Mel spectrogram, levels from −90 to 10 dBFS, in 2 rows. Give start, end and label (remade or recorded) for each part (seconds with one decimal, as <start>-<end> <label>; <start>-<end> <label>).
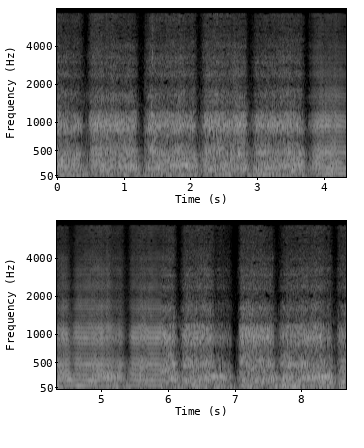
0.0-3.8 recorded; 3.8-5.9 remade; 5.9-8.7 recorded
